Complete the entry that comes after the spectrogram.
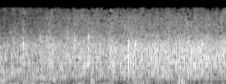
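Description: A crowd claps steadily, a dense wash of many hands with no breaks, holding at an even, moderate loudness throughout with a few sharper claps poking out.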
